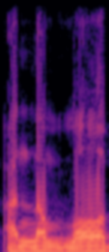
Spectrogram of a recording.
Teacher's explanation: di sini kan huruf lamnya dia tidak ada tanda bacanya jadi cara membacanya itu dari Na langsung masuk ke huruf lam yang ada tanda bacanya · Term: alif lam syamsiyah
